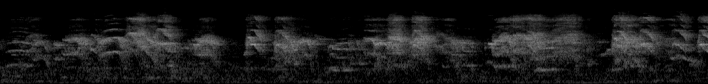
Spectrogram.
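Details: Parrots calling as a flock, with dense, loud, raspy screeches in near-continuous clusters and brief pauses around two and a half and five seconds.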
